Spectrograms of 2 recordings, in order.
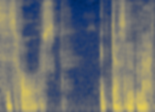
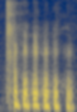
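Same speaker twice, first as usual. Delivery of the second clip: laugh. Acted. Ending taunt.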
